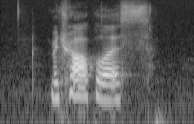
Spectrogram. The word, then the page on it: metropolis: American English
